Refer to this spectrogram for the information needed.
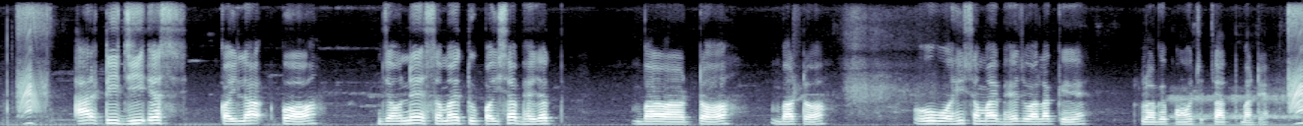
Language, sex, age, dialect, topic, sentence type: Bhojpuri, male, 18-24, Northern, banking, statement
